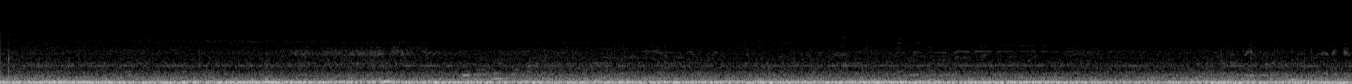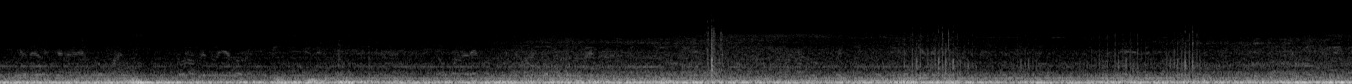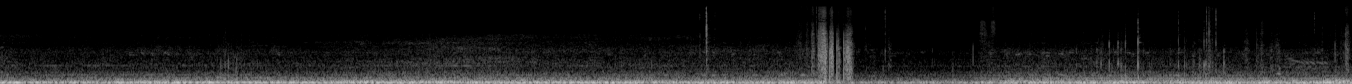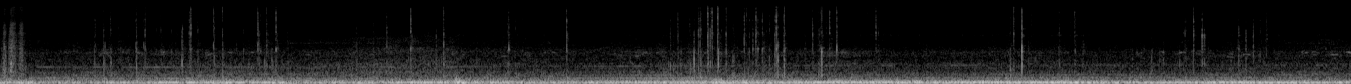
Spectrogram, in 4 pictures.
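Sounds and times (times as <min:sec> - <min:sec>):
vehicle road rumble from inside: 0:00.0 - 0:54.0.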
